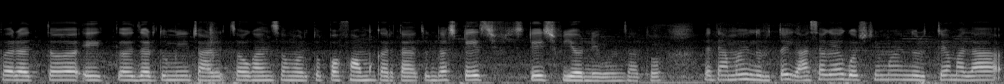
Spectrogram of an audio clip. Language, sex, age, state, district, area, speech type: Marathi, female, 18-30, Maharashtra, Ratnagiri, urban, spontaneous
